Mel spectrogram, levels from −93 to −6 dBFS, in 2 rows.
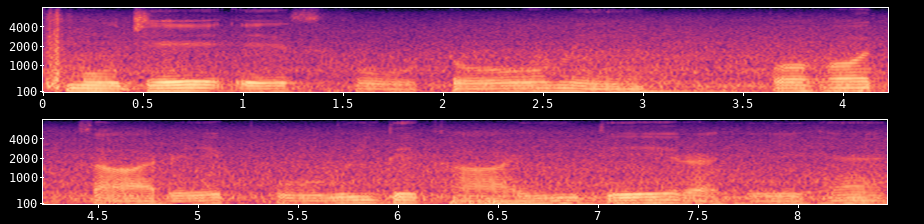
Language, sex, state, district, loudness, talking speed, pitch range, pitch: Hindi, male, Madhya Pradesh, Katni, -18 LUFS, 80 wpm, 85-100 Hz, 95 Hz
